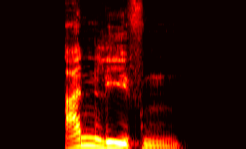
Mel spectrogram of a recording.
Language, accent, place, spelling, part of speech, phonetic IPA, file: German, Germany, Berlin, anliefen, verb, [ˈanˌliːfn̩], De-anliefen.ogg
- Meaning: inflection of anlaufen: 1. first/third-person plural dependent preterite 2. first/third-person plural dependent subjunctive II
